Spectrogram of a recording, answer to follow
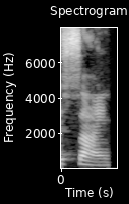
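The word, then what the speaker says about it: sign: Rule number 16 है कि जब भी जी एन साथ में होगा तो जी को नहीं पढ़ा जाएगा। जैसे हमेशा जी साइलेंट रहेगा। जैसे साइन जीएस से पहले अगर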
